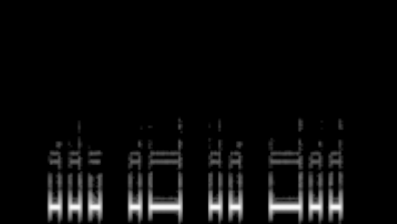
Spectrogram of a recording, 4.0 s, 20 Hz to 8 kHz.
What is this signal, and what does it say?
Morse code, heard as a keyed tone, about 12 wpm, 650 Hz. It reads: SAID
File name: 01-Chapter-01 12 WPM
